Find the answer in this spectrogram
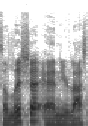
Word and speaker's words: Alisha: to heritage power now your name's Alicia Alisa see I said it wrong it's Alicia and your last name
